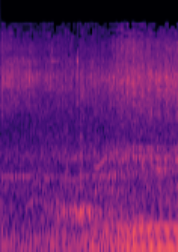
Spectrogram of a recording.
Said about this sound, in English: There's a red light right here. There's a car turning.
